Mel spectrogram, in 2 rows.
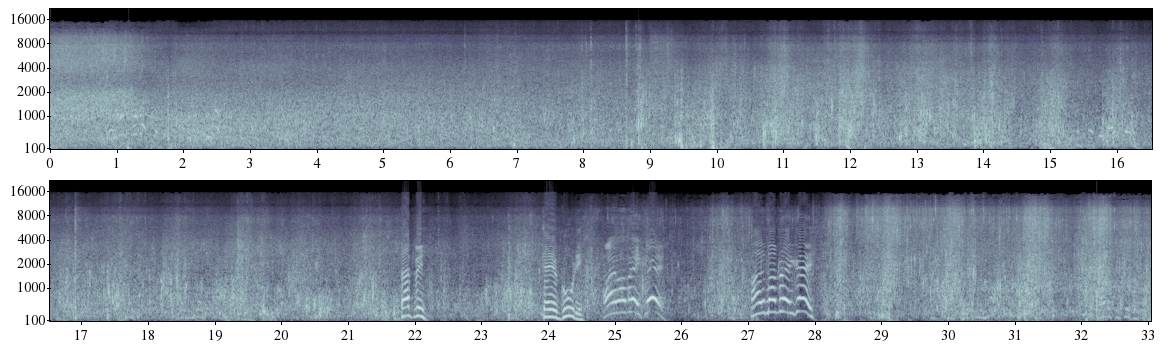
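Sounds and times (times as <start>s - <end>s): legs wading through water: 0.0s - 33.0s
river water rushing over riffle: 0.0s - 33.0s.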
